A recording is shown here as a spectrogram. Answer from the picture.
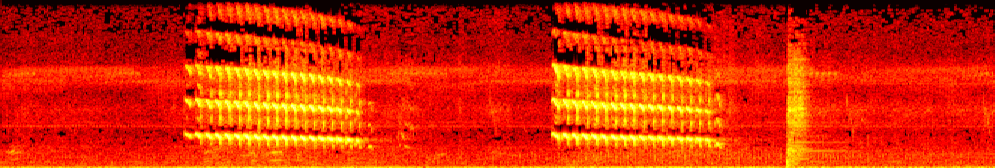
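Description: A kingfisher calling: two loud, fast trills of evenly repeated high notes, about ten a second, each lasting about a second and a half. A single sharp click follows shortly after the second trill.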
